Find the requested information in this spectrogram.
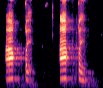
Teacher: قاف حالانکہ موٹا حرف تو ہے مگر یہ سٹک نہیں اوپر جا کے زبان آپ کے تالو سے لگتی، چپکتی نہیں ہے. قا حرف باہر نکل جاتا ہے، موٹا پڑھا گیا مگر یہ الانفتاح کی بھی اس کے اندر صفت ہے.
